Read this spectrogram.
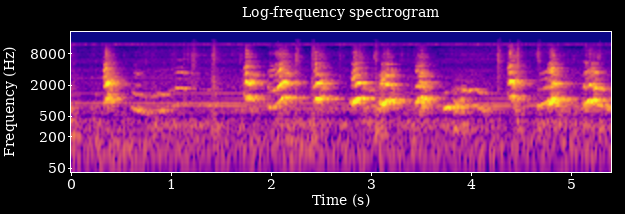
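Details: A Cavalier King Charles Spaniel puppy gives a run of high, sharp yips and small barks while battling an electric shaver.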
